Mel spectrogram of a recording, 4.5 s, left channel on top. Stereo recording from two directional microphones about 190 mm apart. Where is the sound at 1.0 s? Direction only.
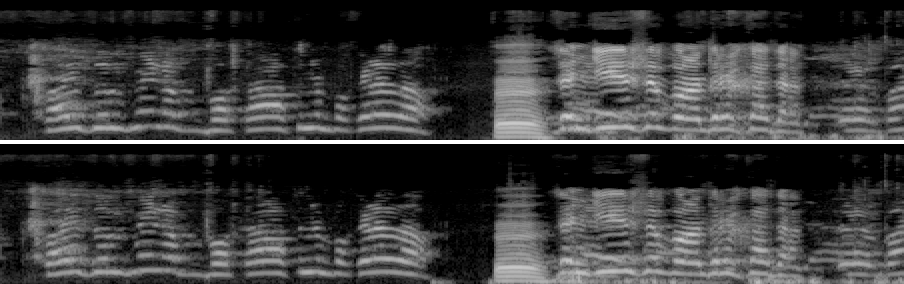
15° right (ahead or behind).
